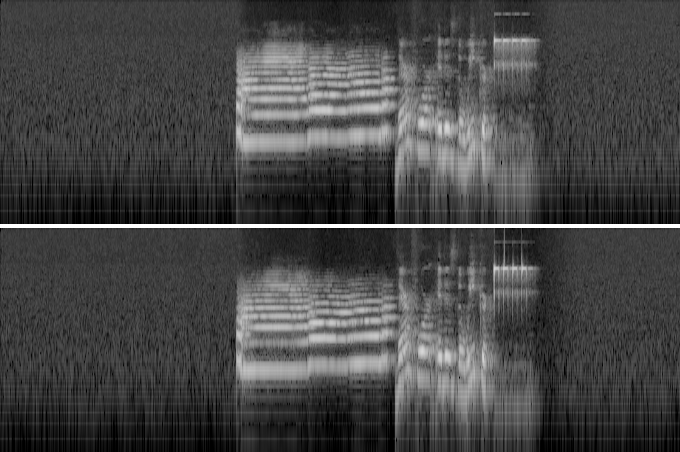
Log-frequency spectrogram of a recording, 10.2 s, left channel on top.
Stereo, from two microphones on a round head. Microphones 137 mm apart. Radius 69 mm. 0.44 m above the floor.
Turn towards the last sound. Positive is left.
turn(degrees=-70)  # may be behind; listen again after turning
